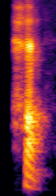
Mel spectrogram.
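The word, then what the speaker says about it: Gogh: correct uh pronunciation yeah I can't even talk pronunciation is uh Vincent van ha okay I just don't believe in uh being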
